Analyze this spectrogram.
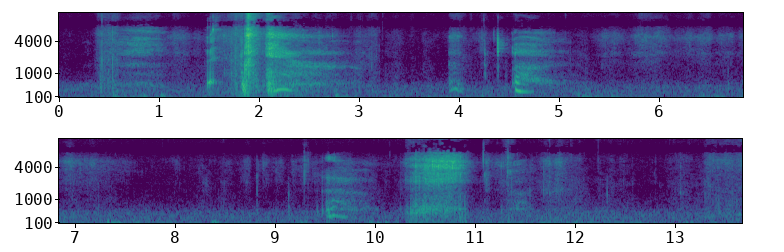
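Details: Second part of a sneezing fit with an itchy nose: several sharp, explosive sneezes in quick succession with quieter breaths between, indoors.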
